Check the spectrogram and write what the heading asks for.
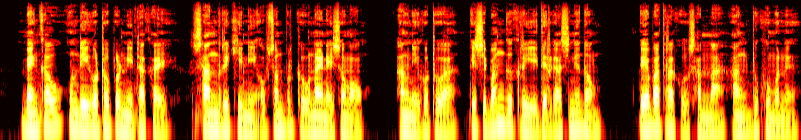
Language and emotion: Bodo, sad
